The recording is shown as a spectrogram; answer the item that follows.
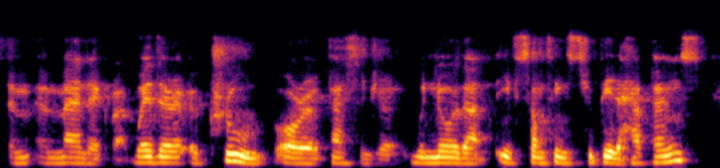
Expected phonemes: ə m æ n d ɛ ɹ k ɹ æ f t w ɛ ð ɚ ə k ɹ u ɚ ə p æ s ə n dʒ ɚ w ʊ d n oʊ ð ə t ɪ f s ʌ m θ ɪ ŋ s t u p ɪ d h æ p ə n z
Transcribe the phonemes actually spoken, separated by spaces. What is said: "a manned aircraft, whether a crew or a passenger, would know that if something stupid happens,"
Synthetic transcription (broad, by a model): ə m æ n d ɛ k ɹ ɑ t w ɛ ð ɚ ə k ɹ u ɚ ə p æ s ə n dʒ ɚ w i n oʊ ð ə t ɪ f s ʌ m θ ɪ ŋ s t u p ɪ d h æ p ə n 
